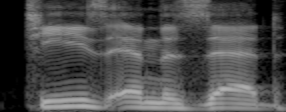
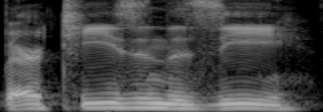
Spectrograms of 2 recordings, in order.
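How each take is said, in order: First: The letter Z is said as zed. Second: The letter Z is said as zee.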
